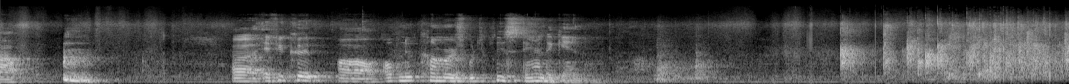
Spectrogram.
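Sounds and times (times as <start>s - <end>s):
speech: 0.0s - 0.4s, 2.3s - 6.0s
audience applause: 8.4s - 10.6s.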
